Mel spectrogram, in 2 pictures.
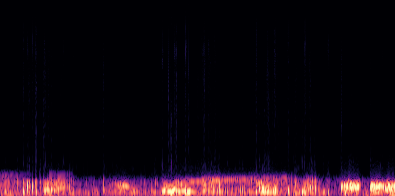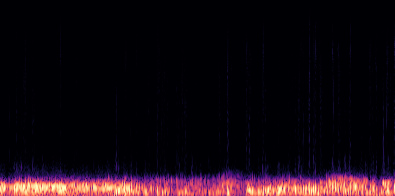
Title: Stomach Growling (Requested)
